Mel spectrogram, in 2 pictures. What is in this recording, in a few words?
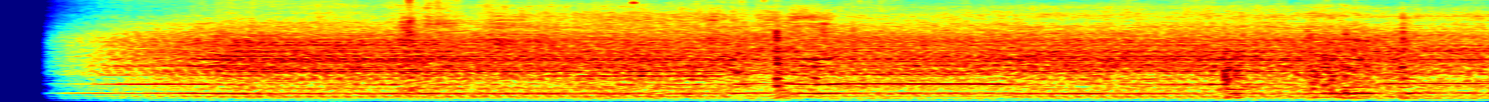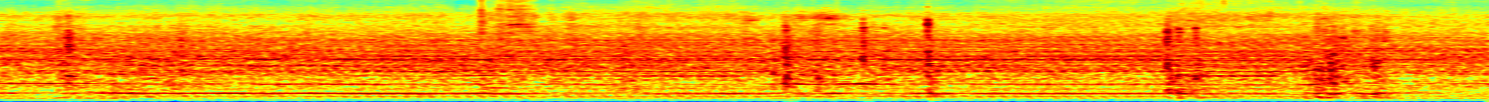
Digger; Jcb Digger At Work. High Revving Engine With Clanks, Revs Die Away, Digger Into Gear And Moves Off To Mid Shot And Stops; earthmover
